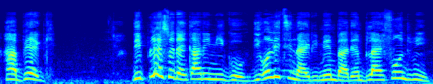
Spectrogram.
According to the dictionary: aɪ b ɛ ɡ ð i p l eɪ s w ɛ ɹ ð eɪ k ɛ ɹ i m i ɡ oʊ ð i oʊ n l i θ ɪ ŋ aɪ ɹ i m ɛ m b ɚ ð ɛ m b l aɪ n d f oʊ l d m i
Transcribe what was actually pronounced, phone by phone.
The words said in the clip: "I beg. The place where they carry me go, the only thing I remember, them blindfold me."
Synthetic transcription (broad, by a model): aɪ b ɛ ɡ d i p l eɪ s w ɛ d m k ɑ ɹ i m i ɡ oʊ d i oʊ n l i t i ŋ aɪ ɹ i m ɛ m b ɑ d ɛ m b l aɪ f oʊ n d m i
